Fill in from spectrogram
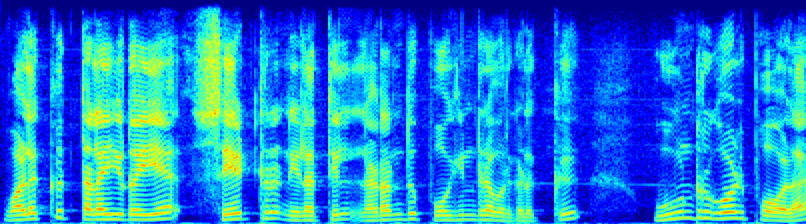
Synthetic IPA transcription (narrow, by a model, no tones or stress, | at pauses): ʋɐɭɯkːɯt̪ːɐlɐjɯɽɐjɐseːʈrɯnɪlɐt̪ːɪlnɐɽɐnd̪ɯpoːɣɪndrɐʋɐɾɣɐɭɯkːɯ | uːɳdrɯɣoːɭpoːlɐ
